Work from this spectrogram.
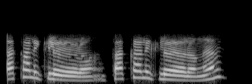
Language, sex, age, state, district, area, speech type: Tamil, female, 18-30, Tamil Nadu, Kallakurichi, rural, conversation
